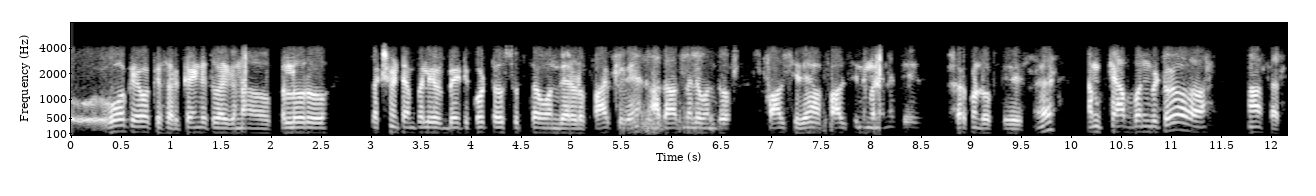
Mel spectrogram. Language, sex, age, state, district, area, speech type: Kannada, male, 30-45, Karnataka, Raichur, rural, conversation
